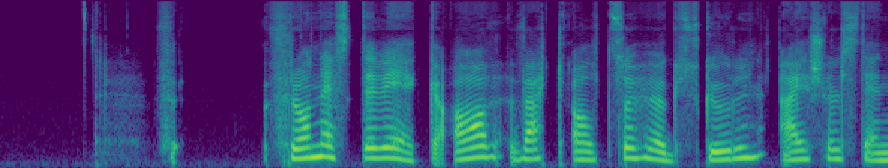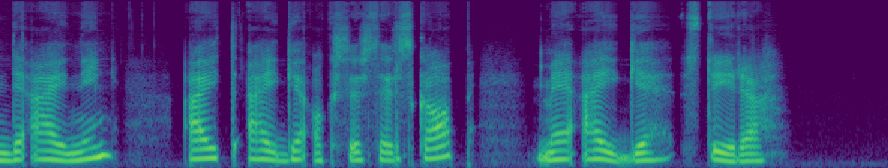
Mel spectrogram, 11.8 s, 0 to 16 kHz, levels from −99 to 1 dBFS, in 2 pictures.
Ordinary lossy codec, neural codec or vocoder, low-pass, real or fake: Opus, 32 kbps; none; 14.4 kHz; real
